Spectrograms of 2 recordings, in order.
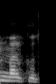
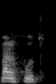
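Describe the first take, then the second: First: The middle consonant is a hard k sound. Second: The middle consonant is a throaty ch sound. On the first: The speaker calls it wrong. "not Malchut" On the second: The speaker calls it right. "it's Malchut, There is no dot in the Chaf"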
